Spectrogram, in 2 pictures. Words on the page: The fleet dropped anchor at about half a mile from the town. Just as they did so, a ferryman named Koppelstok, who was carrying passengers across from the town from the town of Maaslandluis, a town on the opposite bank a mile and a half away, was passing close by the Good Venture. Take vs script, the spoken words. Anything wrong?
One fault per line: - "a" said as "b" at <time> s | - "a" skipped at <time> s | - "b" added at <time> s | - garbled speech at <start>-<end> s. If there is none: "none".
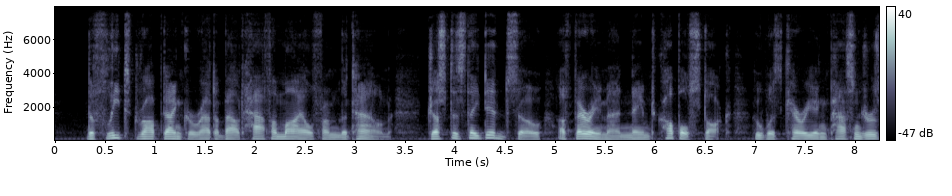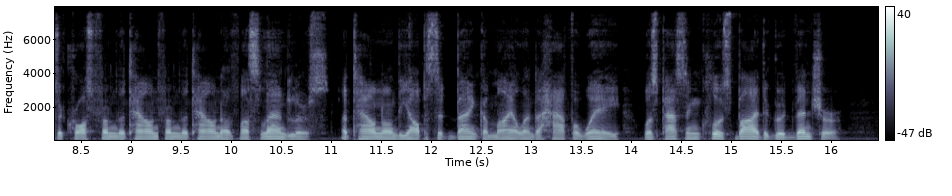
none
